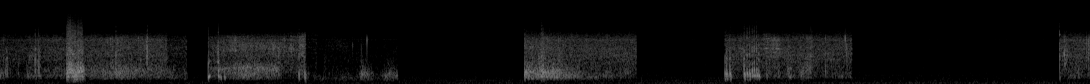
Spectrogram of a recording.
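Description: Hiss on an open intercom or radio channel, switching on and off abruptly four times with a few faint clicks, as headset microphones key open and closed.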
